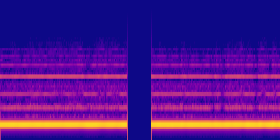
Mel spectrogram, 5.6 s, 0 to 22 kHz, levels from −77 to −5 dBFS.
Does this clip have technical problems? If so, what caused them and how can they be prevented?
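Yes. At 2.54 s the music cuts to silence and resumes at 3.03 s exactly where it stopped. This rebuffering stall adds 0.48 s because the player ran out of downloaded audio. A larger playback buffer or adaptive bitrate switching would prevent it.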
